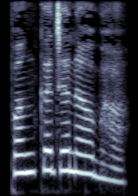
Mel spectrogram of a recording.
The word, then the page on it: ಪಂಕಜನಾಭ: kannada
